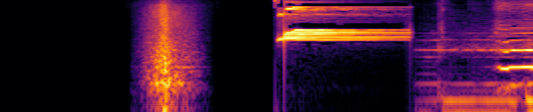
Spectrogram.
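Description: A short whoosh, then a single bell ding that rings and fades over about a second. Music with a low drone and a melody starts about three seconds in.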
